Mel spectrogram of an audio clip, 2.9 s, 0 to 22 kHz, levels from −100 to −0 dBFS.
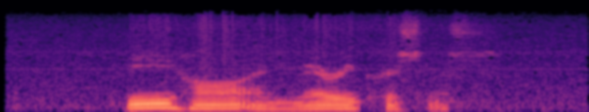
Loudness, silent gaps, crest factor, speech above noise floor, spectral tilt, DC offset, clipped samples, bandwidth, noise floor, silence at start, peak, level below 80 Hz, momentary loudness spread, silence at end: -30 LUFS; none; 16 dB; 28 dB; -7 dB/octave; under 0.1%; under 0.1%; 14 kHz; -57 dBFS; 0.65 s; -14 dBFS; -54 dBFS; 16 LU; 0.5 s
